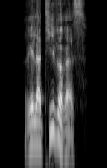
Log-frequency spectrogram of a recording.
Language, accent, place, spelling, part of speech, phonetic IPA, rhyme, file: German, Germany, Berlin, relativeres, adjective, [ʁelaˈtiːvəʁəs], -iːvəʁəs, De-relativeres.ogg
- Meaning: strong/mixed nominative/accusative neuter singular comparative degree of relativ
